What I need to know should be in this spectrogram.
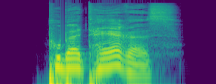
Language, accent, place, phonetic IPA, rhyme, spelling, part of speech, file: German, Germany, Berlin, [pubɛʁˈtɛːʁəs], -ɛːʁəs, pubertäres, adjective, De-pubertäres.ogg
- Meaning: strong/mixed nominative/accusative neuter singular of pubertär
